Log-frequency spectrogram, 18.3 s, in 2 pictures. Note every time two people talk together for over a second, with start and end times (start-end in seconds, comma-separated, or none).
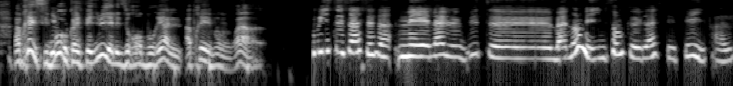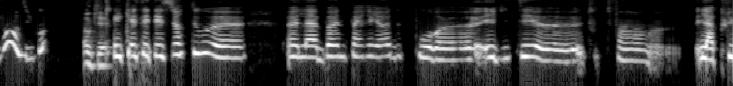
none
